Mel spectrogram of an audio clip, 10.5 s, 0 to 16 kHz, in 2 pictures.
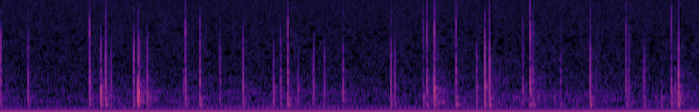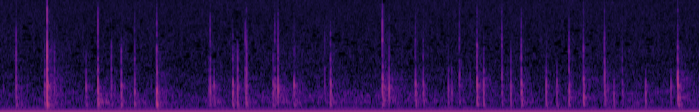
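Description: Long nails tap the black glass screen of an iPad tablet with both hands, giving about 40 sharp, dry clicks in an irregular, quick rhythm. Each tap is brief and bright with almost no ring, heard quietly over a steady low hum.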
